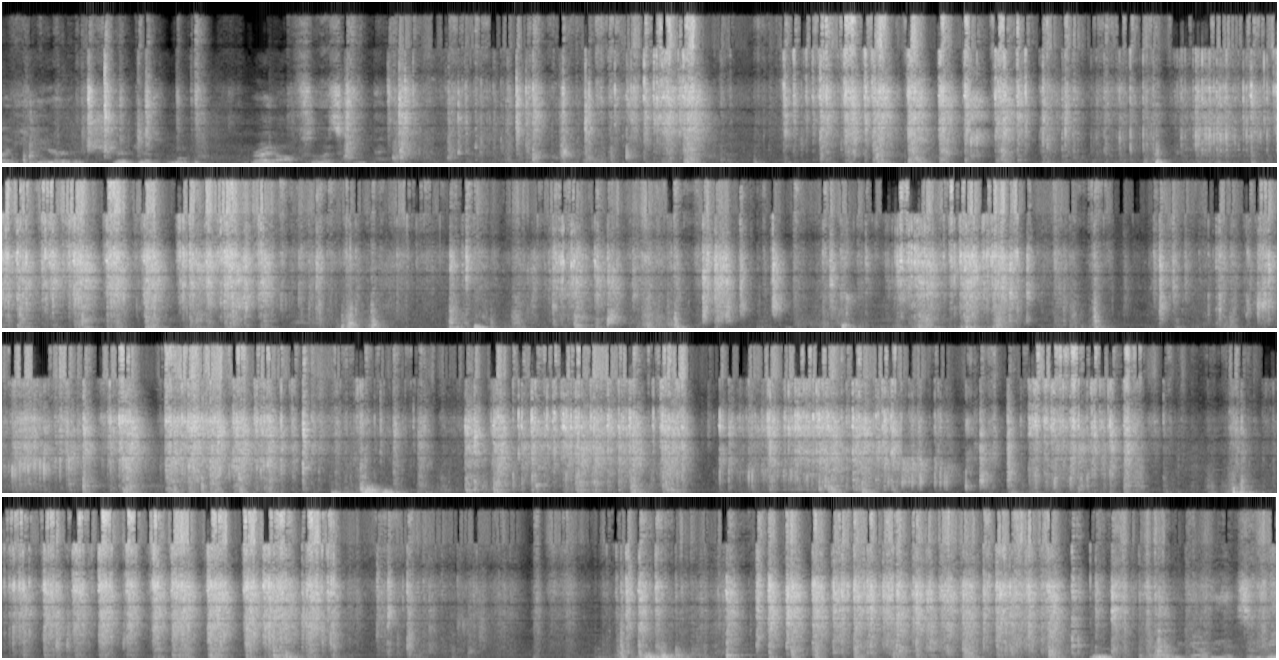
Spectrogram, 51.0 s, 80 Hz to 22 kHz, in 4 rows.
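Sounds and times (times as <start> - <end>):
fiberglass cracking as peeled: 7.8 - 16.9, 24.2 - 28.8, 29.4 - 37.0.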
